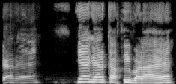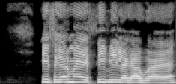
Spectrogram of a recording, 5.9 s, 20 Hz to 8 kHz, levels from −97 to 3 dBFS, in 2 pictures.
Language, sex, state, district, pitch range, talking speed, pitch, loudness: Hindi, male, Bihar, Saran, 185-235 Hz, 165 wpm, 215 Hz, -12 LUFS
